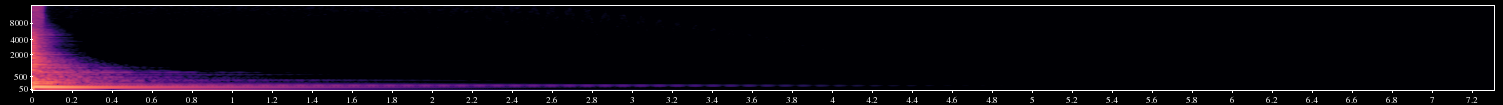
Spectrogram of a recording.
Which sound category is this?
Music > Solo percussion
